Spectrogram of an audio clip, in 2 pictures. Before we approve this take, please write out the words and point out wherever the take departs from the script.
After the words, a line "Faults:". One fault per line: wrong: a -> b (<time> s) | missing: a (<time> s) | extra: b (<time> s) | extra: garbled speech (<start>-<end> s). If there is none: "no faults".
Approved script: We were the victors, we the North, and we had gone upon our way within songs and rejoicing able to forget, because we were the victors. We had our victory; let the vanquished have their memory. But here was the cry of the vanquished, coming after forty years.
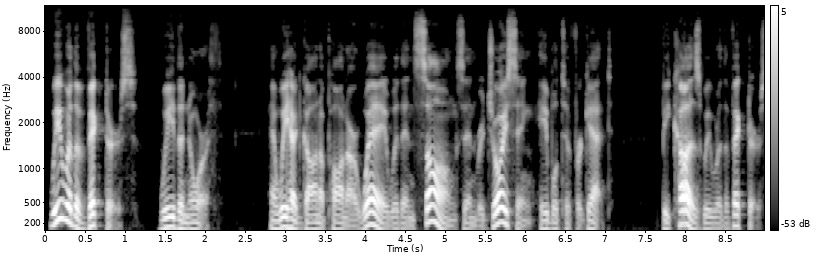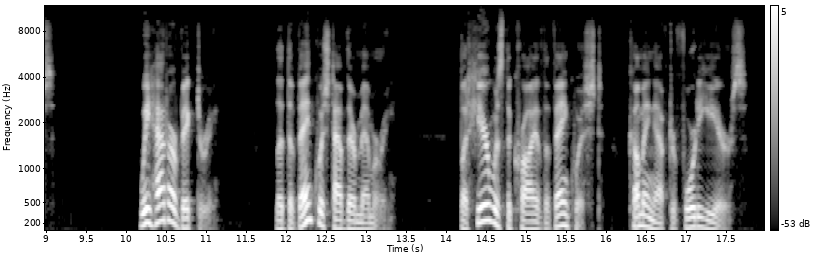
We were the victors, we the North, and we had gone upon our way within songs and rejoicing able to forget, because we were the victors. We had our victory; let the vanquished have their memory. But here was the cry of the vanquished, coming after forty years.
Faults:
no faults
